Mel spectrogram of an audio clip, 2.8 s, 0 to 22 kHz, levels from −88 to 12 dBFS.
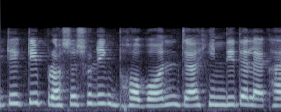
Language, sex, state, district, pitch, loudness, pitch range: Bengali, female, Tripura, West Tripura, 270 Hz, -14 LUFS, 245-290 Hz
